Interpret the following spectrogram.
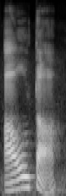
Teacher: কিন্তু যখন বলবে আলতা তখন দেখবে ল যখন উচ্চারণ করছো তখন জীবটা দাঁতে ঠেকছে। সামনের দিকে চলে আসছে।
